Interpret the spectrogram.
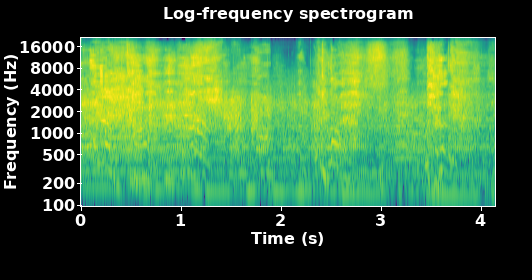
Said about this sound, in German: Mit Höchstgeschwindigkeit raste das flüchtende Fahrzeug nun direkt auf die Rennpiste zu.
